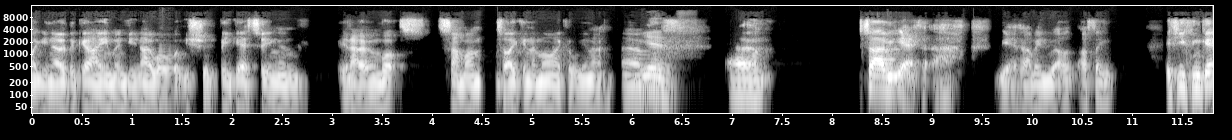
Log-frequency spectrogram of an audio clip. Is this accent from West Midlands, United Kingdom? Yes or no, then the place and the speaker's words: no; Suffolk, East of England, United Kingdom; also born or lived in Wenhaston; I went to school in Halesworth and Bungay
